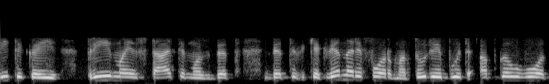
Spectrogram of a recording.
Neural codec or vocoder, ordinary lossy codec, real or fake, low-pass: none; MP3, 32 kbps; real; 3.6 kHz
